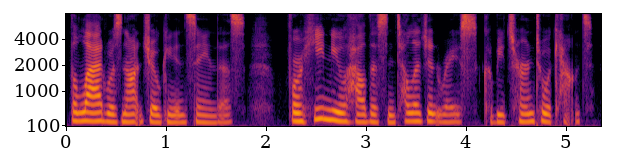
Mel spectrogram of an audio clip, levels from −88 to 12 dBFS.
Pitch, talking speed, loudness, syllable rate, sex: 205 Hz, 225 wpm, -18 LUFS, 5.4 syllables/s, female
